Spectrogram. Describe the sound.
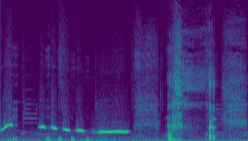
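A clear whistled Disney-style melody glides through a few sustained notes for about a second, then gives way to a burst of noisy background commotion with short harmonic calls.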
